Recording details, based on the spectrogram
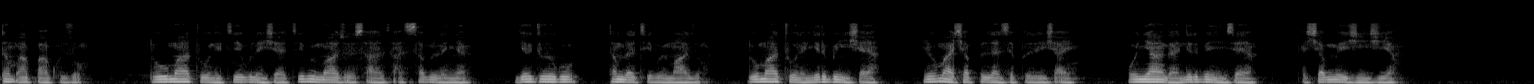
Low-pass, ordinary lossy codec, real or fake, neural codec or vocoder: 7.2 kHz; MP3, 48 kbps; real; none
